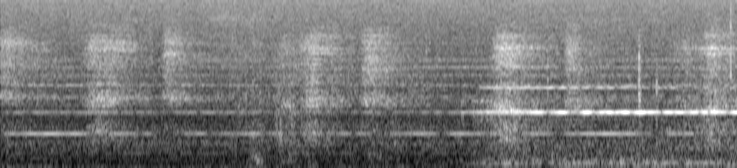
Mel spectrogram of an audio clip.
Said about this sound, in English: The breathing is calm.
